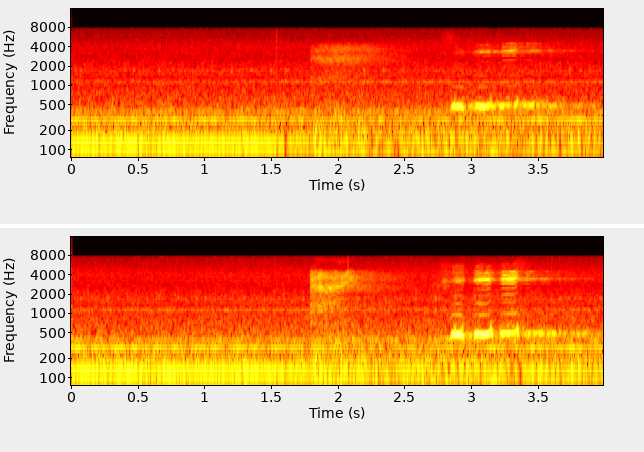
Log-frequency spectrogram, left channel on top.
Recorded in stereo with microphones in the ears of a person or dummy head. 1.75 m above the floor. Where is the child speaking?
65° right (ahead or behind), 1.3 m; by 3.4 s 25° right (ahead or behind), 0.8 m.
